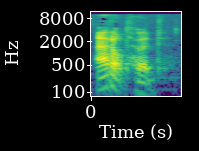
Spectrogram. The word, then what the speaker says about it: adulthood: So our first word is adulthood. Adulthood, with the emphasis on the first syllable, the ad.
